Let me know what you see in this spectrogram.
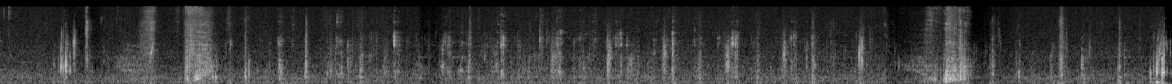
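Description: Close-miked chewing of a mouthful of shrimp fried rice, with many small wet mouth clicks and smacks. A louder, longer mouth sound comes about two seconds in and again near the end.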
